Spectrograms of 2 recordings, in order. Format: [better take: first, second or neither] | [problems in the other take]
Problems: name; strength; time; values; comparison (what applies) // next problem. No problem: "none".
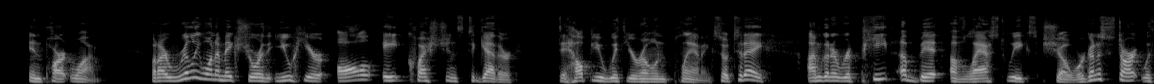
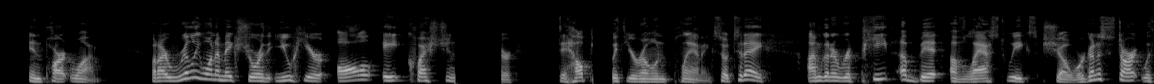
first | audio cutting out; at 4.5 s and at 6 s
